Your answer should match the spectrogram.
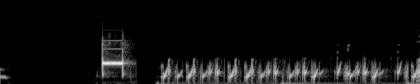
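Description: A short answering-machine beep about a second in, then a rapid run of bubbly, gurgling blips, about ten a second, that stand for a cartoon character's voice leaving a message.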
